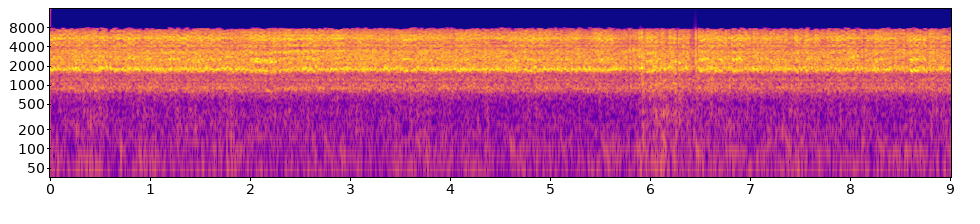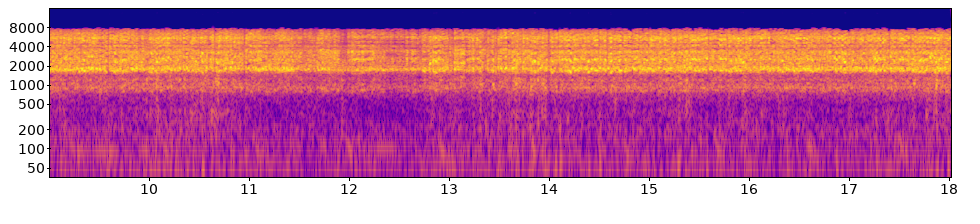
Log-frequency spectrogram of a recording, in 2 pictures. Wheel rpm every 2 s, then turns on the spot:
240, 230, 230, 230, 230, 240, 230, 230, 230.
none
